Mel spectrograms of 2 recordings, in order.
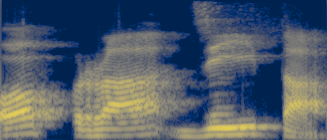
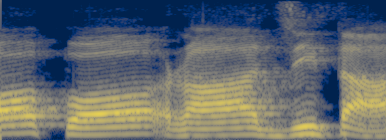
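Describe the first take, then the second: First: অপরাজিতা slowly as op-ra-ji-ta; four-syllable contraction. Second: অপরাজিতা slowly as o-po-ra-ji-ta; full five-syllable form. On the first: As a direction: split অপরাজিতা in four, closing the first on p. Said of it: "পাঁচটাকে চারটে করে". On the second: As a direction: sound every syllable of অপরাজিতা, keeping the o after p. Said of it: "যদি আমরা সঠিক উচ্চারণ করি". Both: Shown as a demonstration.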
